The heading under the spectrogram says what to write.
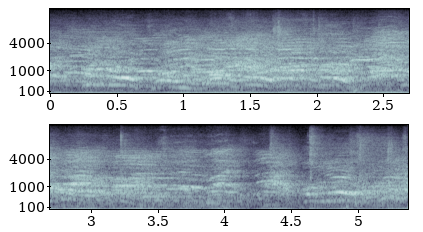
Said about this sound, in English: Crowd trying to lift their teams. A few of the Tigers fans getting behind their team. Great to hear.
